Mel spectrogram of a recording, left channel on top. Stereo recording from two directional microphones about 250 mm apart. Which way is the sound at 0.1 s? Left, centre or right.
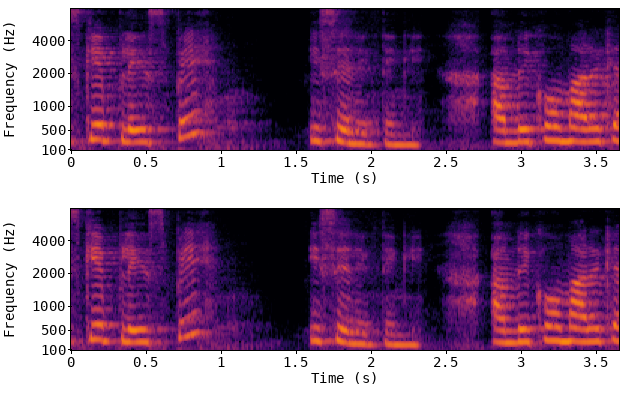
Right.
